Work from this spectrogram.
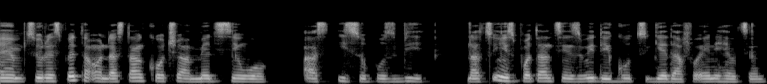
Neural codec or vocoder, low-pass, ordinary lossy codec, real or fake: none; 7.2 kHz; none; real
